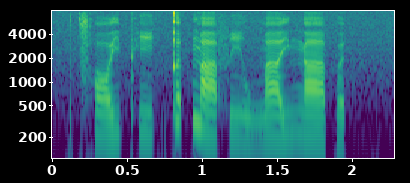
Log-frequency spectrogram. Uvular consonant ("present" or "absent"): absent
